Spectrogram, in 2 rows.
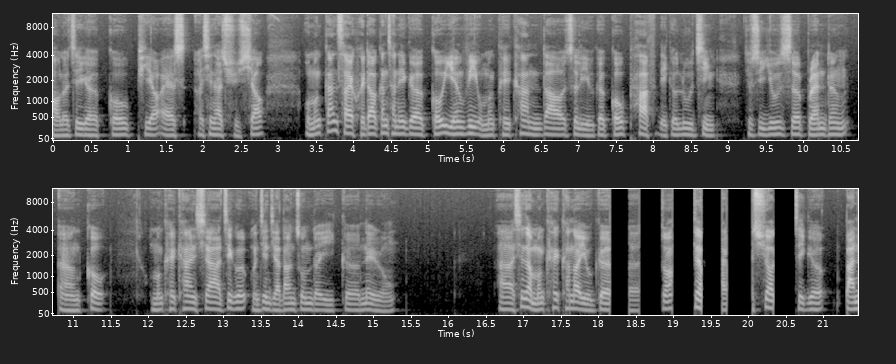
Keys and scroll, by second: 18.2 Right, 18.5 Right, 19.0 Right, 19.3 Right, 19.7 Right, 20.3 Right.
